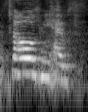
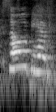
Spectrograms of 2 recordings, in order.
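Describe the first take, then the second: First: "sold me house" drawn out, each word heavy; slow indignant stress. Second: "Sold me house" jumped higher and louder, punching "Sold"; higher outraged stress. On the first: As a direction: lean on "sold", said slowly and weighed down. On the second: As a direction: fire "Sold" out in high outrage. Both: Acted. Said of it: "repeats for emphasis".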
